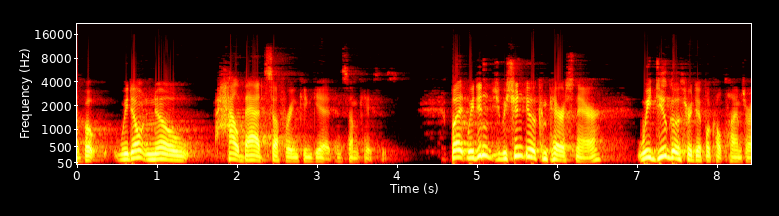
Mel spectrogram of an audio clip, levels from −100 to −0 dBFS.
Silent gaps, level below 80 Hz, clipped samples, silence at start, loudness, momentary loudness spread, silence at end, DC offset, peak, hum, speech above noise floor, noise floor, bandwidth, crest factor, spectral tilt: none; -60 dBFS; under 0.1%; 0 s; -15 LUFS; 15 LU; 0 s; under 0.1%; -2 dBFS; none; 41 dB; -56 dBFS; 8.2 kHz; 14 dB; -8.5 dB/octave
